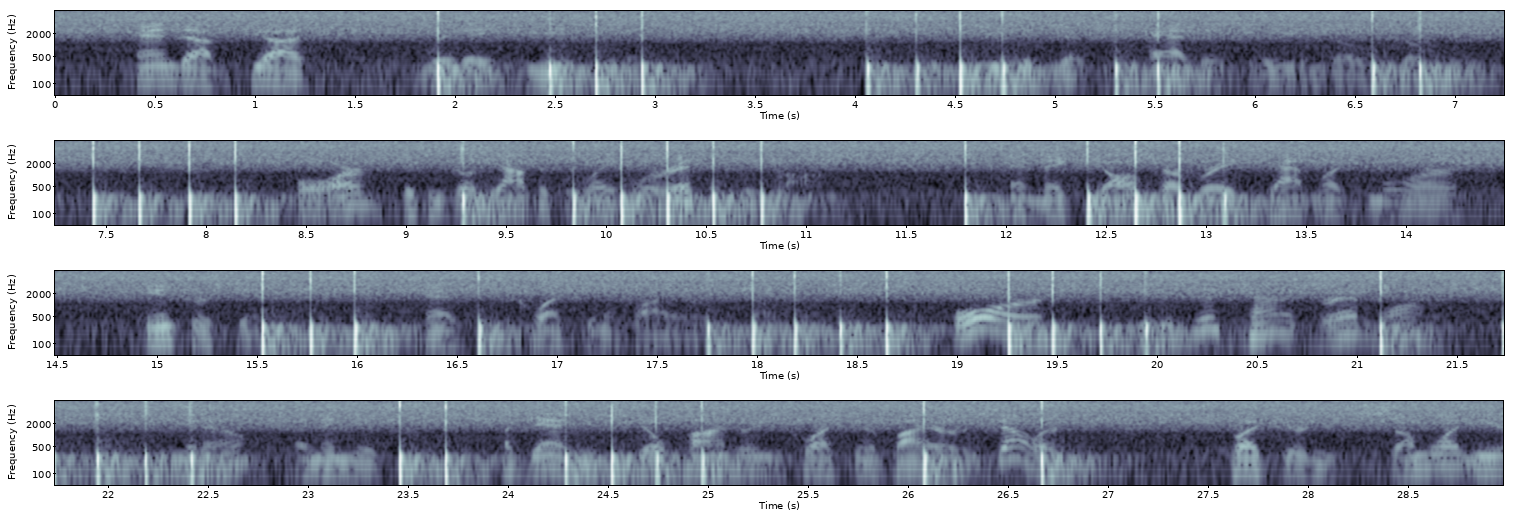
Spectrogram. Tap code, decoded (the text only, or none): CRIED LYDIA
